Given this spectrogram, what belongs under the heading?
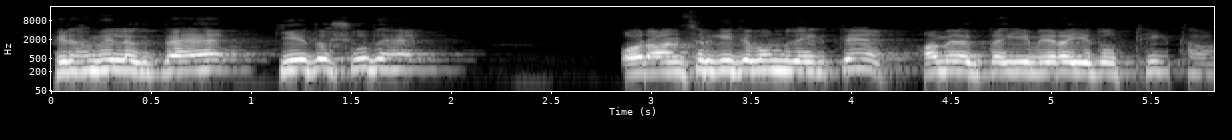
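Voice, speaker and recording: A high-pitched man gives a grammar lesson, stretching out words one at a time to show how they should be said. He keeps asking whether his listeners have followed. The recording sounds slightly dull and lo-fi. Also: little pitch movement. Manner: repeats words slowly to correct pronunciation, asks "ठीक है?". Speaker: Hindi grammar teacher. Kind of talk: spoken lesson.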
